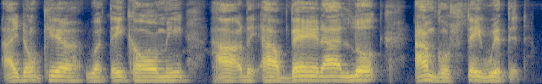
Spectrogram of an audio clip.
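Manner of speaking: usual speaking voice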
